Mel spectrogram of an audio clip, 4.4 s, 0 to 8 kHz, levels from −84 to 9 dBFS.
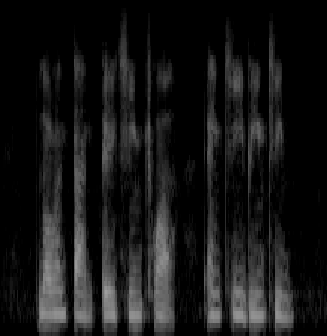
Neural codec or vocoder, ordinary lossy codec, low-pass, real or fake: codec, 16 kHz, 2 kbps, FreqCodec, larger model; none; 7.2 kHz; fake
